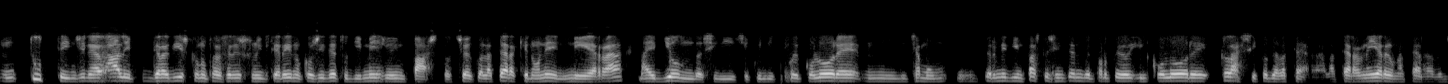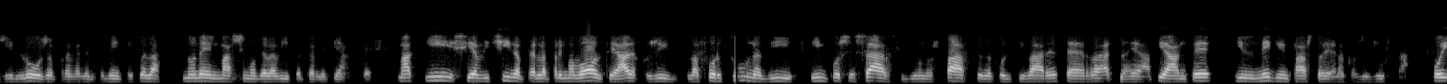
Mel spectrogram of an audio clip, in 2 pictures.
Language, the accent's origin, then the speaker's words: Italian; Emilia-Romagna, Italy; Invece io amo proprio, da buon emiliano, amo il contatto umano.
